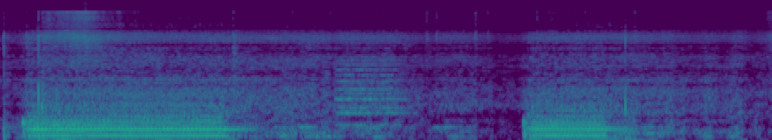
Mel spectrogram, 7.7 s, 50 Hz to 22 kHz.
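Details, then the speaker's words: Panasonic Active Foam 8 kg washing machine, gearbox replaced about 10 days earlier: steady droning motor hum in on-off agitation bursts about two seconds each. Noise persists after gearbox swap; motor also faulty. "Motor में भी आवाज़ है। आवाज़ आ रहा है, motor का आवाज़ आ रहा है। गियर बॉक्स तो हमने रिप्लेस कर दिया है, इसमें मोटर भी ख़राब है।"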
